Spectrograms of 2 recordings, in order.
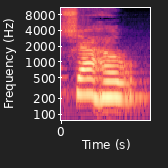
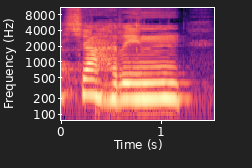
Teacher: वक्फ की सूरत में ये दो ज़ेर ओमिट हो जाएगी और हम रॉ को पुर पढ़ेंगे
